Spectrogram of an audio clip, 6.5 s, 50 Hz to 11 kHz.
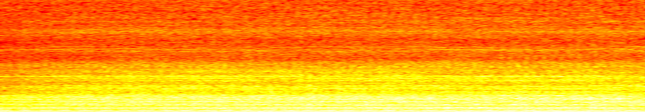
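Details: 1990 Honda Accord 2.2 4-cylinder at idle, after repairing bad alternator harness connector that prevented charging: steady even idle with smooth low hum and no dips; normal idle.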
